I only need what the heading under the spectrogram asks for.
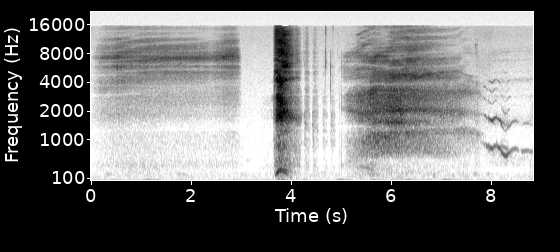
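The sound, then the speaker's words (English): A slow, drawn-out deep breath in, a brief sharp burst, then a long, breathy exhale, ending in faint wavering whistle-like tones. No one speaks. “And take a deep breath in.”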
